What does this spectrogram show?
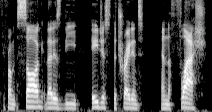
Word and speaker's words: Aegis: We have the Aegis, uh, or the Aegis. I'm not quite sure how to pronounce it. So, AEG GIS, I think it's Aegis.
